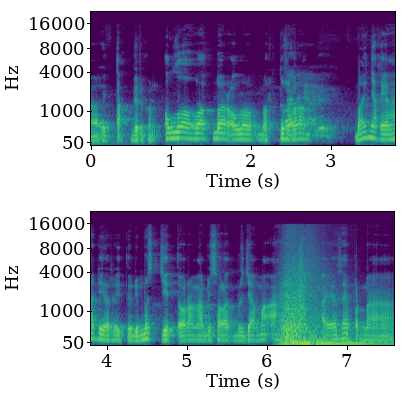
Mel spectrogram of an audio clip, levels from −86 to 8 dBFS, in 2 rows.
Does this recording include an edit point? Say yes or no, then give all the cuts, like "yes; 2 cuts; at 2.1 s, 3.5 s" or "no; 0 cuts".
yes; 1 cut; at 6.6 s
